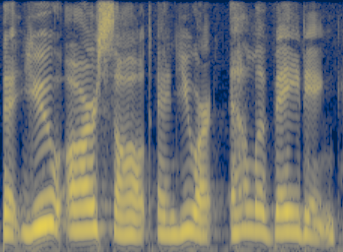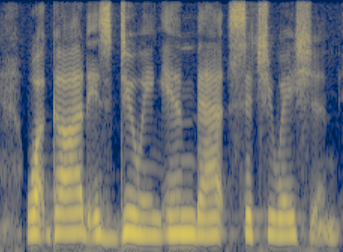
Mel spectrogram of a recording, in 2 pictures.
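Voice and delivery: normal talking voice

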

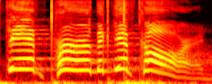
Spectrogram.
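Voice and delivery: big, slow, loud voice of God; booming divine command. Retold or imitated. Preacher booming the Holy Spirit's command to the pastor: slow and loud. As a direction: boom it out slowly like God's voice.

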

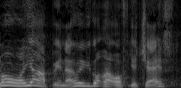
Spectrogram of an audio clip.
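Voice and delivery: loud, high mock question; mocking retort. Imagined people answering Jesus after preaching, loud mocking retort. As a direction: throw it out loudly as a taunt.

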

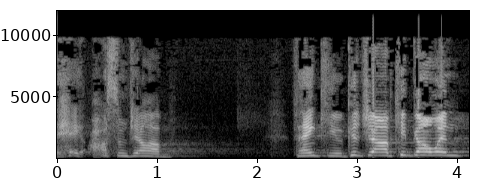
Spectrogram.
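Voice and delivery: rising, cheering praise; encouraging parent. Acted. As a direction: cheer the toddler on, building up.

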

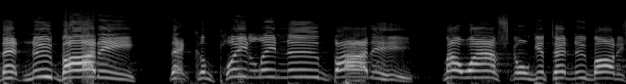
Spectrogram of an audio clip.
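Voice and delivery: loud, high preaching climb; full-force preaching. Acted. Pastor preaching hope at a funeral, loud and high. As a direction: preach it out to the congregation.

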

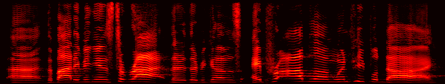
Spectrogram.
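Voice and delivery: loud, high-pitched comic protest; exasperated Martha. Acted. Preacher plays Martha explaining death to Jesus, loud and exasperated. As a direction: explain the obvious at full volume, hammed-up. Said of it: "these were real people with real concerns".

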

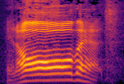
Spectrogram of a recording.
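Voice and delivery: slow loud climactic line; emphatic swell. Real, not acted. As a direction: swell up on the big point. Climax of sermon.

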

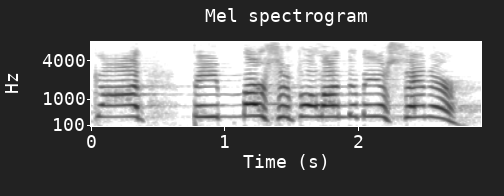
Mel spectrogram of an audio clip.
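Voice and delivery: loud, high cry for mercy; fervent prayer. Acted. Publican crying out to God for mercy.

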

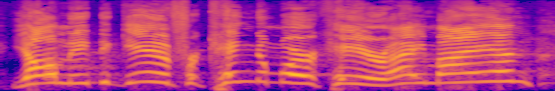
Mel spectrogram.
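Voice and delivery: loud, high, exaggerated Texas twang; Tammy Young. Pastor demonstrates his colleague's preaching, hammed-up Texas twang. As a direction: belt out an exhortation in mock Texas twang. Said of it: "she said it in her Texas twangy voice".

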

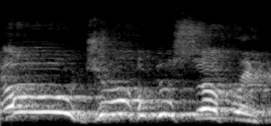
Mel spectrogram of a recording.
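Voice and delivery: high, loud, theatrical cries of woe and relief; mock dramatic exclamations. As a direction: ham up each twist of Joseph's story. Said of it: "My brothers threw me in a pit".

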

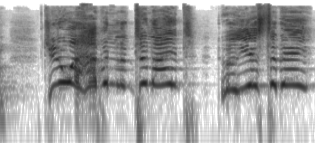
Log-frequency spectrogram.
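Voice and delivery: very high, loud excited gossip; gossiping villager. Retold or imitated. Villagers passing around news about Jesus, very high and excited. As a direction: spread the news breathlessly. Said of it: "news went from".

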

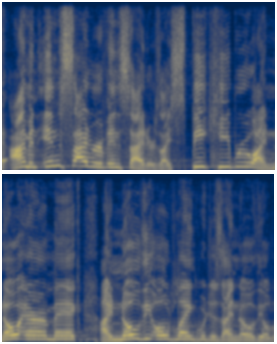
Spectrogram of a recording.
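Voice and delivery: boastful. Retold or imitated. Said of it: "he's, he's like".

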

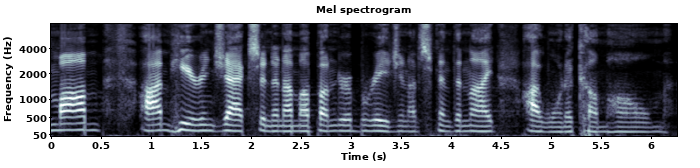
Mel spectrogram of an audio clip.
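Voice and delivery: low voice sinking to a soft close; retold tearful plea. Runaway girl asks mom to come home, understated tearful plea. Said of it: "they were both sobbing and crying".

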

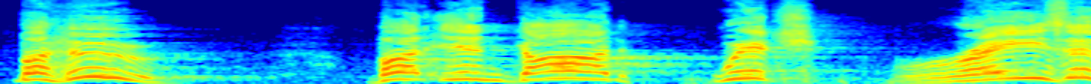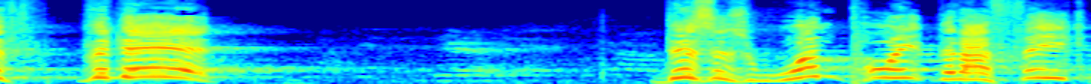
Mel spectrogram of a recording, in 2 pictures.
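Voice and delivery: rising, shouted preacher cadence, punching key words; preaching at full force. Acted. Pastor rallying his church, preaching at full force. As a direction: build the congregation up, voice climbing. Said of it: "Can I preach today?".

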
